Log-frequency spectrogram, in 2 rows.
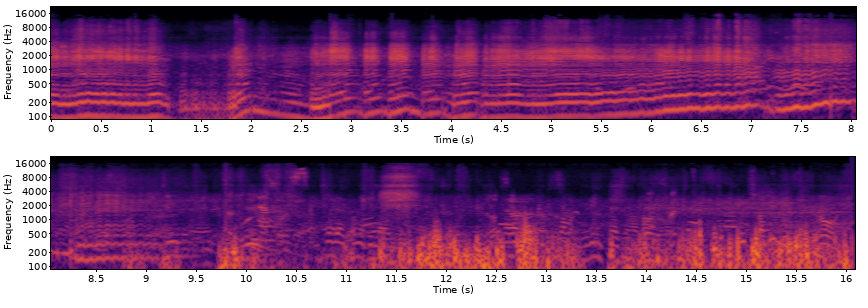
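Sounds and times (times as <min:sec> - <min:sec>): rally car engine revving: 0:00.0 - 0:10.7.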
